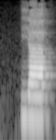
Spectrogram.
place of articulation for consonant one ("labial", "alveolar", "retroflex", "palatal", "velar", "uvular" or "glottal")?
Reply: palatal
